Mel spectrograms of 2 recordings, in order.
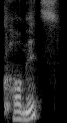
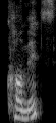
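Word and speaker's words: קמץ: in Ashkenazi pronunciation, it's komitz. So let's say that, komitz, like you say chometz for Passover, because that's the Ashkenazi pronunciation.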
